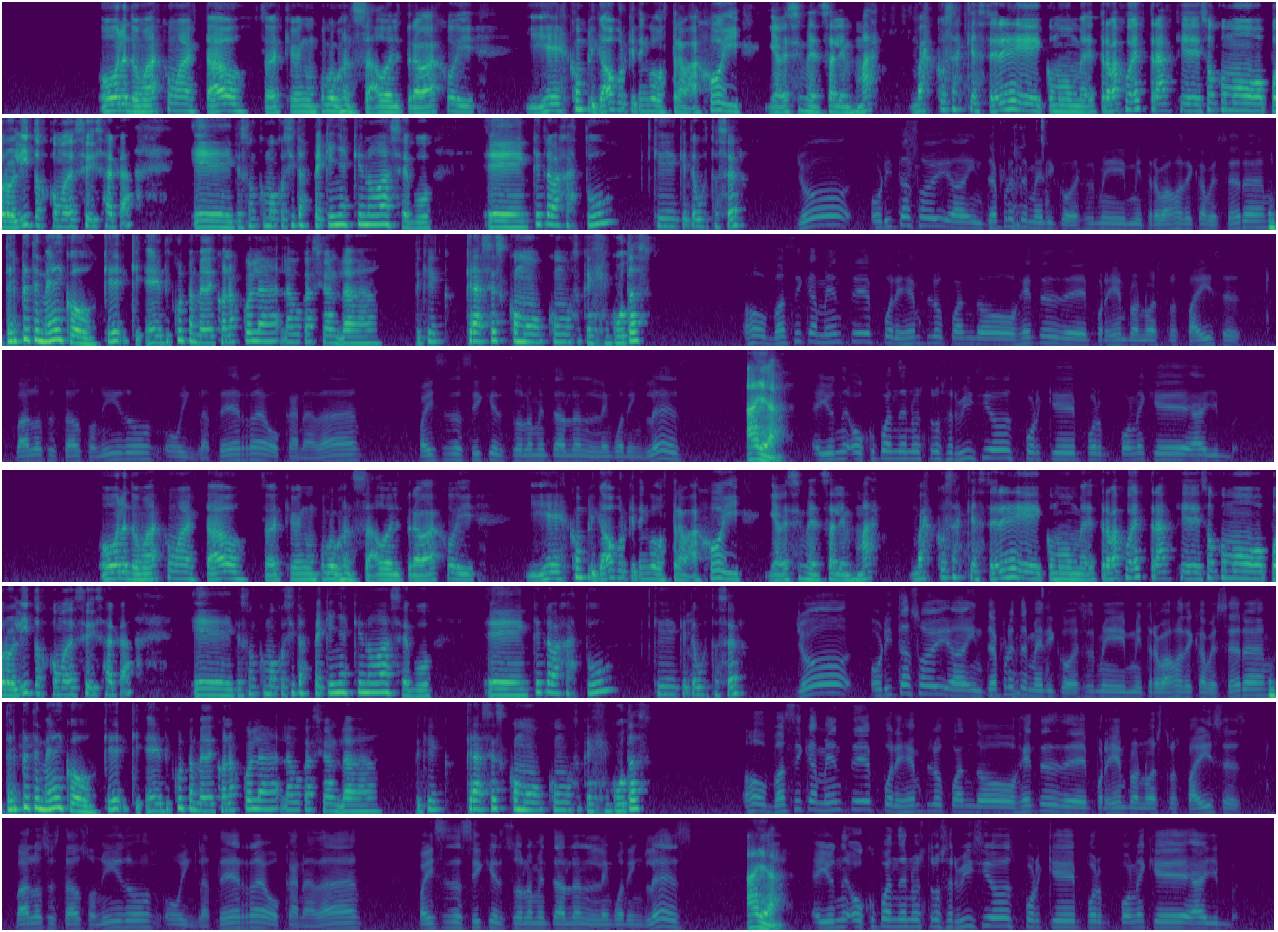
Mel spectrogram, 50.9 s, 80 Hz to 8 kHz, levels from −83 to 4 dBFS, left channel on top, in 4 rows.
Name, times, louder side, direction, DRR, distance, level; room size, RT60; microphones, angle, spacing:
voice 1, 1.0-4.9 5.2-8.8 9.1-17.0 17.6-18.9 19.3-20.2 25.5-29.3 29.6-32.0 45.7-46.0, left 3 dB, 70° left, 2.4 m, -29 dB
voice 2, 20.7-25.8 32.9-37.9 38.4-41.8 42.4-45.1 45.8-46.0 46.3-50.6, right 2 dB, 55° right, 4.1 m, -46 dB
head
